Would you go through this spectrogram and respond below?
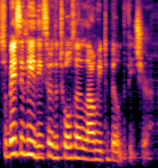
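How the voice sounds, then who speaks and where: A woman from Norway speaks English. She presents as a conference speaker, explaining technical material in an informal, upbeat way. Her voice sits at an average pitch for a woman. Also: lively intonation, racing, dark tone. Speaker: conference speaker, front-end developer and educator.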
